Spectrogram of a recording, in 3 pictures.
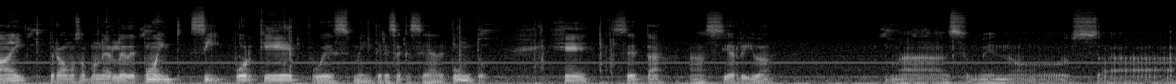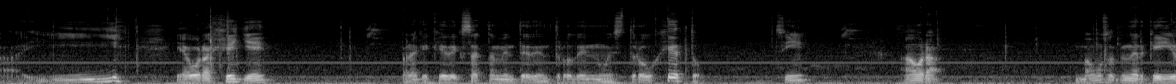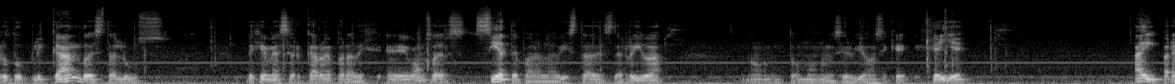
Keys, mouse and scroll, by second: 0.9 click, 2.3-3.9 shift+middle drag, 4.0 shift+middle click, 5.3 g, 6.0 z, 12.8 shift+click, 13.8 g, 14.0 y, 18.3 shift+click, 19.7-21.3 drag, 22.1 shift+middle click, 22.9 shift+click, 23.5 middle click, 24.5 shift+click, 25.2 shift+middle click, 25.4-25.7 scroll up 2, 25.8 shift+middle click, 26.6 shift+middle click, 27.7 KP_7, 28.9 shift+middle click, 30.2-32.3 middle drag, 32.8 g, 33.0 y, 34.8 shift+click.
